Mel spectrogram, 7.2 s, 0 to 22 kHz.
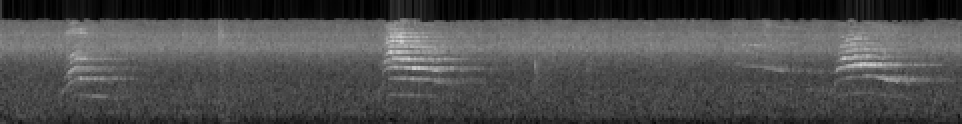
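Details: Three high-pitched kitten mews, short and squeaky with a falling tail, spaced a few seconds apart against steady hiss; young cats clambering on mosquito nets, Galati, Romania, June 2012.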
